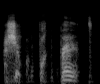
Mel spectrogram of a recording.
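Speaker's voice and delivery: high, strained mock outburst; retold exasperated repeat. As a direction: repeat it with comic desperation on "fucking pants". Repeats confession after her What.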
